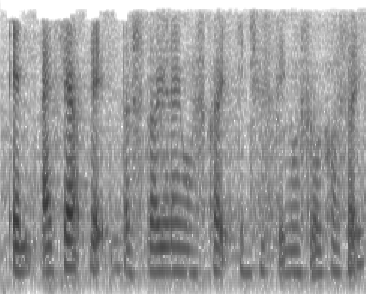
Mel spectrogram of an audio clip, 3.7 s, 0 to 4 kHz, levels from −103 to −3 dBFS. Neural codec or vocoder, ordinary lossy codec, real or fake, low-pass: codec, 16 kHz in and 24 kHz out, 1.1 kbps, FireRedTTS-2 codec; MP3, 32 kbps; fake; 3.6 kHz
